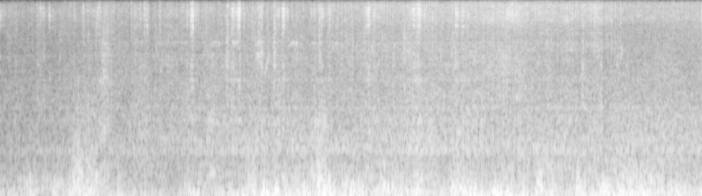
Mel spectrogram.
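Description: Riding noise from a moving bicycle: wind rushing over the microphone and tyres rolling on asphalt, growing louder about four seconds in.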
